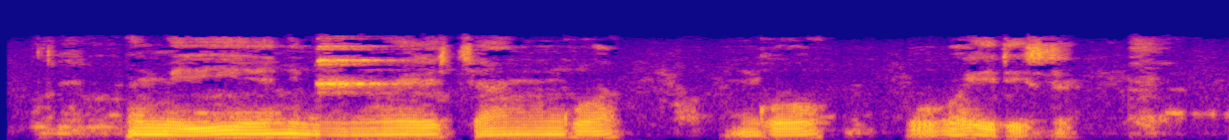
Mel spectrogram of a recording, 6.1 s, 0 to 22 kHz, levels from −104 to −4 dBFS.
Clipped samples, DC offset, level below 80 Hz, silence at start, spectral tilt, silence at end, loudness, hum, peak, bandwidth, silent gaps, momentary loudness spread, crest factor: under 0.1%; under 0.1%; -50 dBFS; 0.15 s; -5.5 dB/octave; 0.25 s; -16 LUFS; none; -2 dBFS; 7.8 kHz; none; 20 LU; 16 dB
